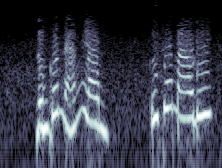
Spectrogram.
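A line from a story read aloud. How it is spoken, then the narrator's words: Shouting. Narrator (Vietnamese): Hoàng Dung quát lên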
